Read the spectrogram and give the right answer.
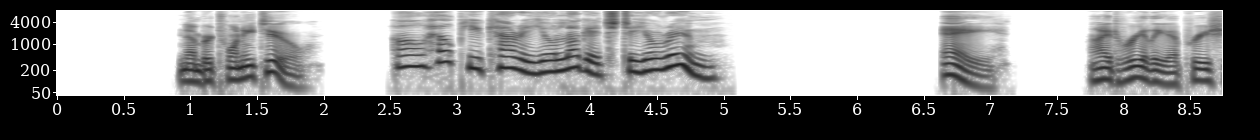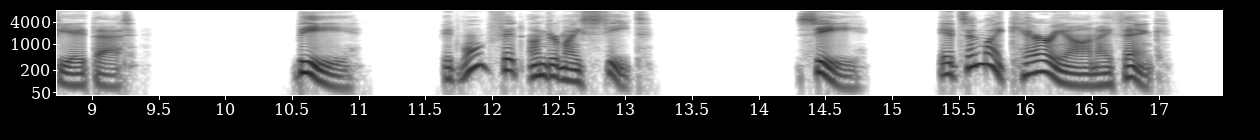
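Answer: A: I'd really appreciate that.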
